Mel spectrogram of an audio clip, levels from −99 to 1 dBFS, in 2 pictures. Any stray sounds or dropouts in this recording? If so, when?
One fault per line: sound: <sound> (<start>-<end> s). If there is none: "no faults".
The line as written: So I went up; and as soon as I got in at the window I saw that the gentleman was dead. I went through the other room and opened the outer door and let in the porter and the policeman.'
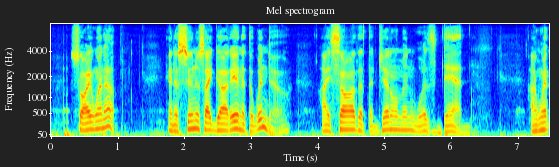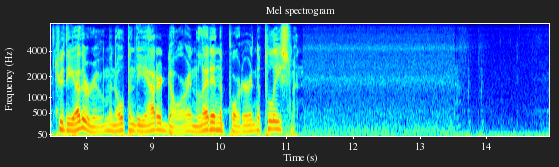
no faults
